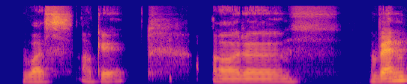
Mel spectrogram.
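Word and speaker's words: was: जी तो बताइएगा के बट को कैसे कहें प्रोनाउंस करेंगे हम जर्मन में वस वस ओके और व्हेन को वन वन ओके ओके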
